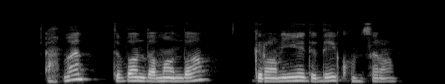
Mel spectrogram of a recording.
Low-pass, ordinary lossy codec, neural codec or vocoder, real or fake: 7.2 kHz; MP3, 48 kbps; codec, 16 kHz, 4 kbps, FreqCodec, larger model; fake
